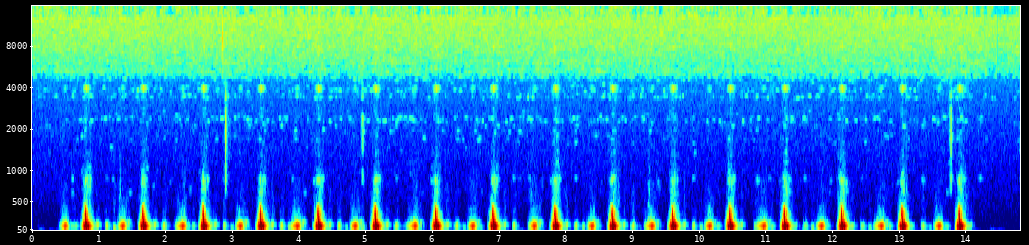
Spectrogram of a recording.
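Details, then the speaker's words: Third auscultation point (pulmonary artery) in patient with mitral valve disease and pulmonary circulation congestion: regular heartbeat near 70/min, loud sharp second sound; accentuated pulmonary second sound, aortic sounds first for comparison. "прослушайте запись тонов сердца сделанную в третьей точке аускультации у пациента с митральным пороком сердца имеющего признаки застоя крови в малом круге кровообращения акцент второго тона выявляется над легочной артерией"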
